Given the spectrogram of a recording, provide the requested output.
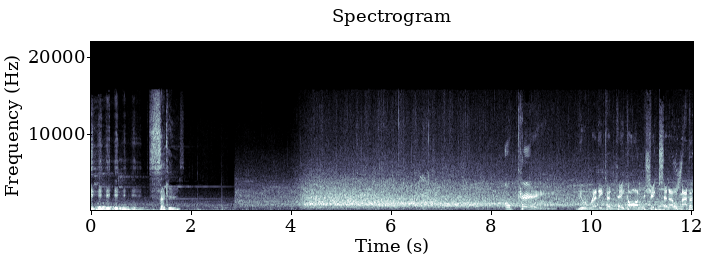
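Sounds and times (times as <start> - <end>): stadium crowd noise: 2.9 - 12.0.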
